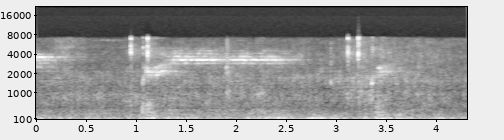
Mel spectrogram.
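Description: Computer mouse clicking: a quick pair of clicks about a second in and another pair about three seconds in.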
